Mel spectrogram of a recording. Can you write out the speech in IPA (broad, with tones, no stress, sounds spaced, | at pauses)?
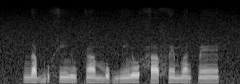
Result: n a˧ b u˦ h ĩ˧ l u˨ k ã˧ m o˨ b ĩ˨˦ l o˧ h a˧ f ɛ̃˦ b ã˧ k͡p ɛ̃˦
